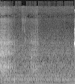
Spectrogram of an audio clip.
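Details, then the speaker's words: Wireless sensor network node powering up after being plugged into a socket and switched on: low room hum, then one short clean high-pitched beep; normal startup signal. "is the startup sequence if you notice the my sync node is making a different beat altogether"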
